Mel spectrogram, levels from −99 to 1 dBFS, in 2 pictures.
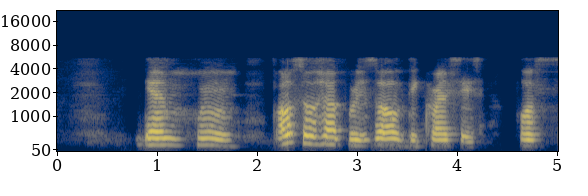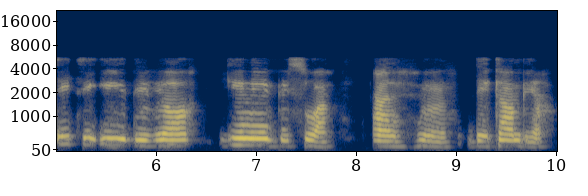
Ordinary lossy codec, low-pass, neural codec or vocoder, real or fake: none; 5.4 kHz; codec, 44.1 kHz, 2.6 kbps, SNAC; fake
